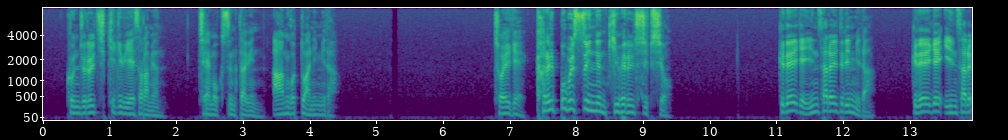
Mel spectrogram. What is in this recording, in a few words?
foreigner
